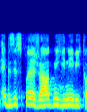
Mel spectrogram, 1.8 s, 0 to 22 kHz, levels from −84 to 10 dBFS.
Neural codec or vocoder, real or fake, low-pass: codec, 24 kHz, 0.9 kbps, WavTokenizer, medium speech release version 1; fake; 7.2 kHz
